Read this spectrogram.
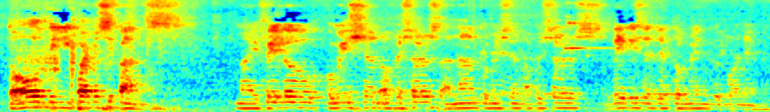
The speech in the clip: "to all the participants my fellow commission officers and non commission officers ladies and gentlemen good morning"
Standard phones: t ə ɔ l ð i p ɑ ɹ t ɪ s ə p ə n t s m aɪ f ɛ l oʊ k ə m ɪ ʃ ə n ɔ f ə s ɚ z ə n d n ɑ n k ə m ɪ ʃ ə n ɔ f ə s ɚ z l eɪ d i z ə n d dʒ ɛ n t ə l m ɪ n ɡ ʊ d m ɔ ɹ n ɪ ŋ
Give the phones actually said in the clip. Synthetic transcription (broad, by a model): t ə ɔ l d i p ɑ ɹ t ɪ s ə p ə n t s m aɪ f ɛ l oʊ k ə m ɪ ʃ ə n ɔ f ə s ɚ s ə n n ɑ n k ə m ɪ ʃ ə n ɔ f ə s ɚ s l eɪ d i s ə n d dʒ ɛ n t ə l m ɪ n ɡ ʊ d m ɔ ɹ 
